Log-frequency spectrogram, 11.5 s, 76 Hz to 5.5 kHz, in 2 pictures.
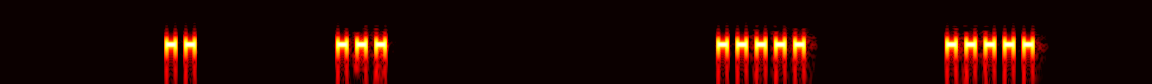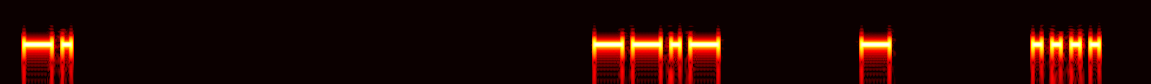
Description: Morse code, heard as a keyed tone, about 25 wpm, spaced as for 10 wpm, 570 Hz. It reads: IS 55N QTH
